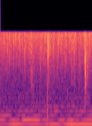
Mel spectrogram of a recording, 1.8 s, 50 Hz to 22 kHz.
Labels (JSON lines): {"label": "biophony, midshipman", "recorder": "SoundTrap 500"}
